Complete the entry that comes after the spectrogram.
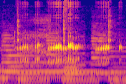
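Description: A group of frogs croaks in a dense, overlapping chorus with steady pulsing calls by a pond after the rain has stopped, moderately loud, with no voices present.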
